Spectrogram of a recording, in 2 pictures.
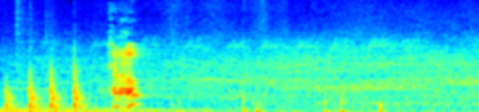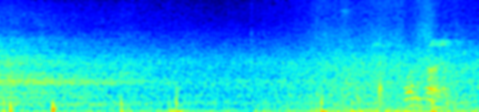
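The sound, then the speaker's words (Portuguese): A quick series of four or five sharp, fairly loud knocks on an apartment door, followed by quiet room tone with faint scattered thumps and a muffled woman's voice answering near the end. “Eu respiro fundo e bato na porta.”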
